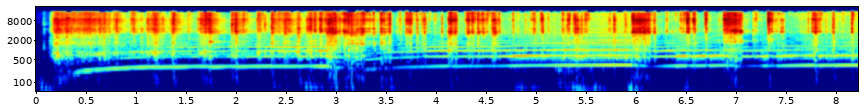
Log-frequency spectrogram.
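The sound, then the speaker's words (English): A coffee grinder grinding acorns: the motor whine climbs quickly at the start, then holds a loud, steady, rattling grind with a couple of brief dips and recoveries. “It's not quite the right machine for grinding up acorns, is it?”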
